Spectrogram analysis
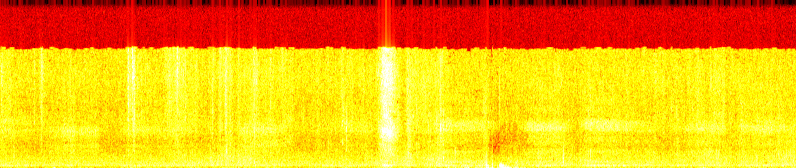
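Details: Low rumbling wind noise on the microphone, with a few brief handling bumps and no clear animal sound.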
